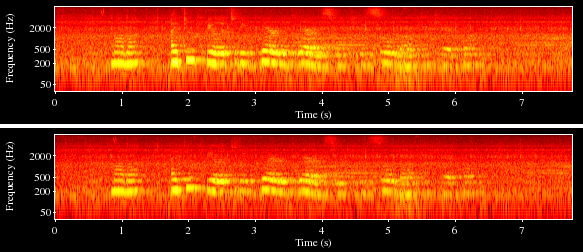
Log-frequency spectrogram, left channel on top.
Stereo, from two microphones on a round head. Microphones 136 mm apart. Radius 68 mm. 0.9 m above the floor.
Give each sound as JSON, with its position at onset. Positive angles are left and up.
{"t": 0.8, "sound": "a woman speaking", "side_deg": -5, "distance_m": 0.5}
